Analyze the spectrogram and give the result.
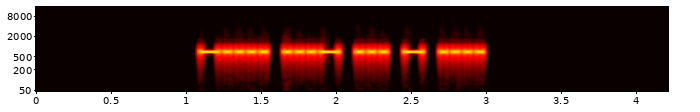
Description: Morse code, heard as a keyed tone, about 29 wpm, 700 Hz. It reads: 6VSTH
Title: Five Challenging Letter-Number Combinations 30wpm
